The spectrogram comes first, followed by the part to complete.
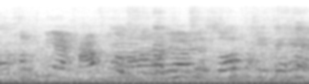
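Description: Passengers' voices talking, fairly high-pitched, over the steady low hum of a bus engine, heard from inside the bus.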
